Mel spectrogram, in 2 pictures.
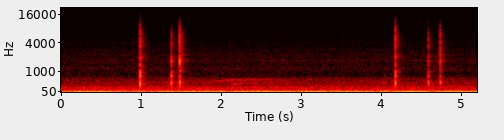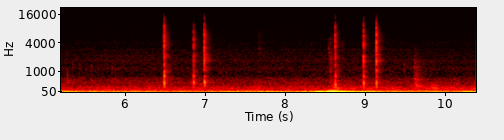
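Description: A small hollow plastic Star Wars-themed puzzle cube, held in both hands right above a binaural microphone, is tapped and clicked by fingertips, possibly as its layers are turned. Sharp, bright clicks come in short, irregular clusters of two or three over a steady low rumble.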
